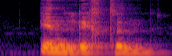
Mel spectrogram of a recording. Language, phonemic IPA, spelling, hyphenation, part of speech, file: Dutch, /ˈɪnˌlɪx.tə(n)/, inlichten, in‧lich‧ten, verb, Nl-inlichten.ogg
- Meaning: to inform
